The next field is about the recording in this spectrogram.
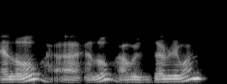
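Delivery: put-on light touch of French accent, sing-song. Role-player describes his character entering the room and greets everyone; slight French accent. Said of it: "uh little bit of a French accent".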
